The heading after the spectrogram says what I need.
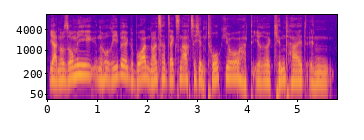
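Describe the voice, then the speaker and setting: Mellow-voiced German podcast host. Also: male voice, mid-range voice, no room sound, studio quality. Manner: measured, clear, announcer-like. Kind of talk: announcements and interview.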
